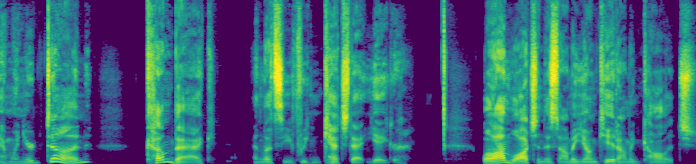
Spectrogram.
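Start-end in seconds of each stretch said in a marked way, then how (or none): 0.0-4.1 put-on smiling tone, quieter. Retelling what a coach said to a gymnast while smiling: imitating a coach's smiling tone. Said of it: "with this tone and this expression".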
